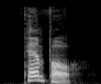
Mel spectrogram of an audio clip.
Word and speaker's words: pempo: Apostello is A-P-O-S-T-E-L-L-O. And you can put a line over that second O, that's a long O. Pempo is spelled P-E-M-P-O. Line over the O is a long O again.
